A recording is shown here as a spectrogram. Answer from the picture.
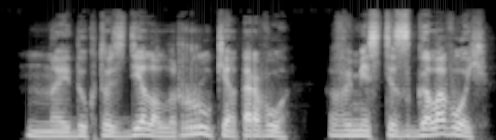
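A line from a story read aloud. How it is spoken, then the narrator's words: Growling. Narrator (Russian): прорычал детектив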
